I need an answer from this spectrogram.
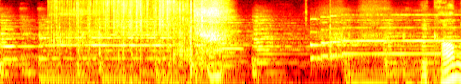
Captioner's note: jigsaw peeling off latex cap and grunts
